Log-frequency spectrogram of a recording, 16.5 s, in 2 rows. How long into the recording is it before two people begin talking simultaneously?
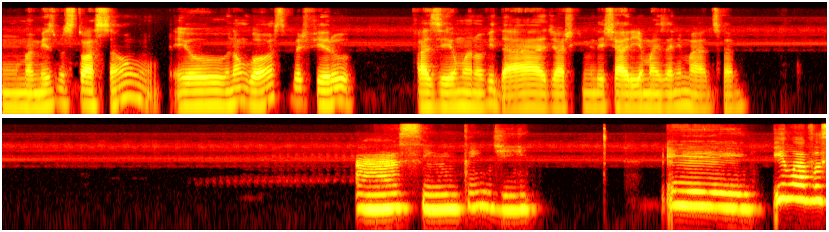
none

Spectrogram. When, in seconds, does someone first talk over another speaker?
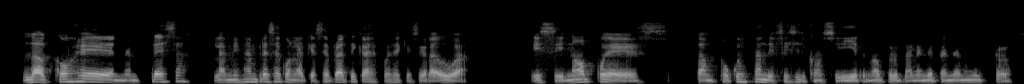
none

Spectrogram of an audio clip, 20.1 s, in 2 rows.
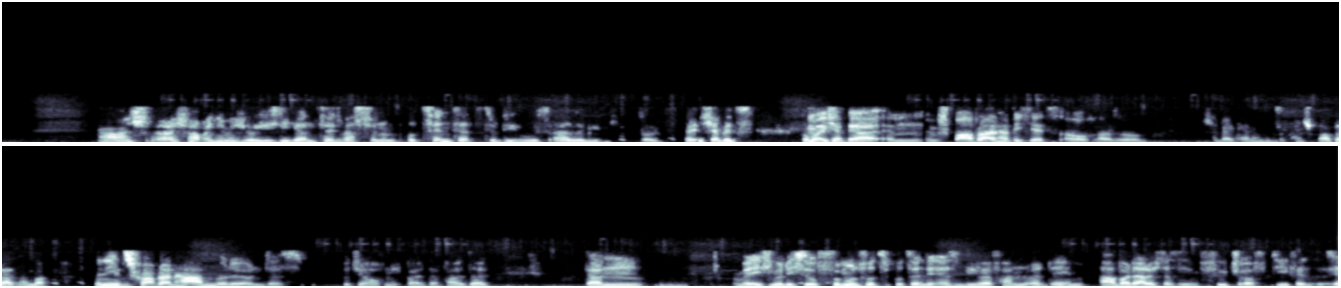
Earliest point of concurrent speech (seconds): none

